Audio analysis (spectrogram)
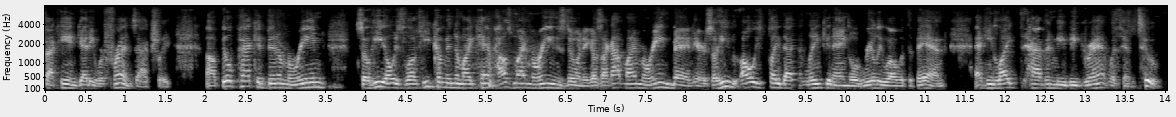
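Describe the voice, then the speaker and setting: A band leader and reenactor being interviewed tells stories casually, often restarting and repeating words. His medium-pitched voice moves a little fast, and the recording sounds muffled.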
